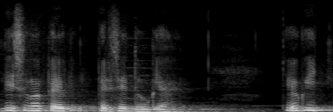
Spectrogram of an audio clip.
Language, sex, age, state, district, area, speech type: Hindi, male, 60+, Madhya Pradesh, Gwalior, rural, spontaneous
